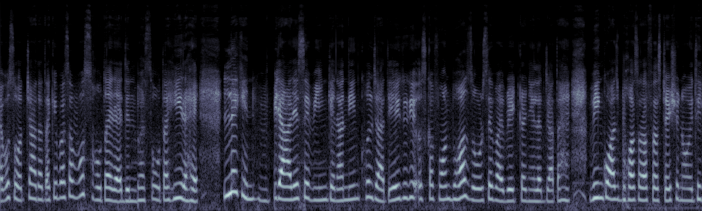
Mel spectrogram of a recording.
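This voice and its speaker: Woman casually retelling a story. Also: a little high. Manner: conversational, many fillers and self-corrections. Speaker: fanfiction storyteller.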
